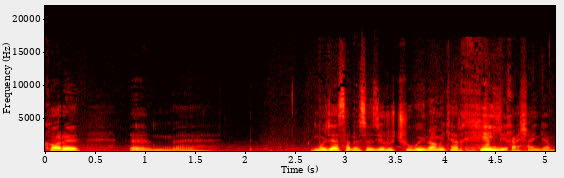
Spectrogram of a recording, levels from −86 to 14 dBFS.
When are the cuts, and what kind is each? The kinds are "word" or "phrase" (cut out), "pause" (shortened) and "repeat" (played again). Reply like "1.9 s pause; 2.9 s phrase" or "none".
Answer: none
